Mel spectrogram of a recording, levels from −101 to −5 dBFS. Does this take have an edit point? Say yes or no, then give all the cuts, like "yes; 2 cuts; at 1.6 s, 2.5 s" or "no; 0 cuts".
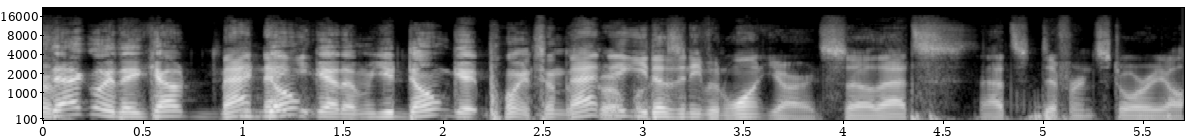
no; 0 cuts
